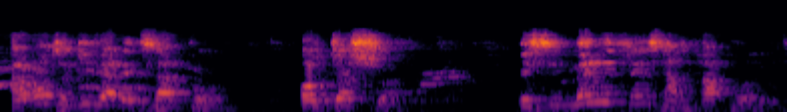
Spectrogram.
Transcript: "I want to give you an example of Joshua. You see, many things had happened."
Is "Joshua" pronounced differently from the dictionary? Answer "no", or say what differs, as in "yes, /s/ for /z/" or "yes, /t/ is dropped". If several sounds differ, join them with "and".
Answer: no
